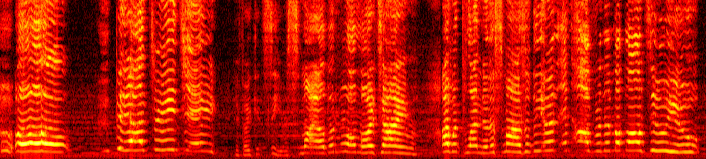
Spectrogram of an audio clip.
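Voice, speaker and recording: A woman's voice: very high voice, fairly even intonation, takes it slowly, faint music behind, pitched above the performer's own voice, rough recording. A woman voicing an aged, raging patriarch who bellows bombastically and draws out words in a theatrical reading. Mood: anguished, grandiose.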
